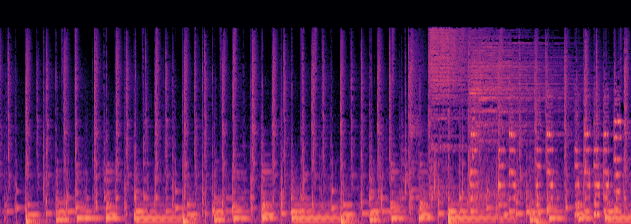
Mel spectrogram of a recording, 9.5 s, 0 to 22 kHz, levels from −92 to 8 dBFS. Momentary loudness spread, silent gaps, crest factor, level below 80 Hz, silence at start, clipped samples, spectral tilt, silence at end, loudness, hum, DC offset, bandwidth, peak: 6 LU; none; 18 dB; -30 dBFS; 0 s; under 0.1%; -5 dB/octave; 0 s; -22 LUFS; none; under 0.1%; 13.5 kHz; -4 dBFS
